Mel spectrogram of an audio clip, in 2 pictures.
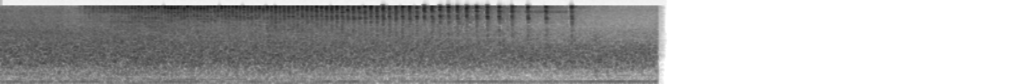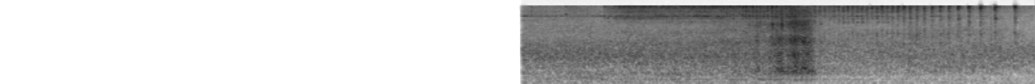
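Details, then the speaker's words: Mountain bike disc brake stop during bed-in after restoring contaminated pads: tyre roll and dirt noise, then a short stop with the earlier squeal gone; braking power still low at first, coming back after repeated stops. "okay so you'll notice when I did that that squeaking noise is gone I still don't have a lot of power going to repeat this nine more times and my power should start to come"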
